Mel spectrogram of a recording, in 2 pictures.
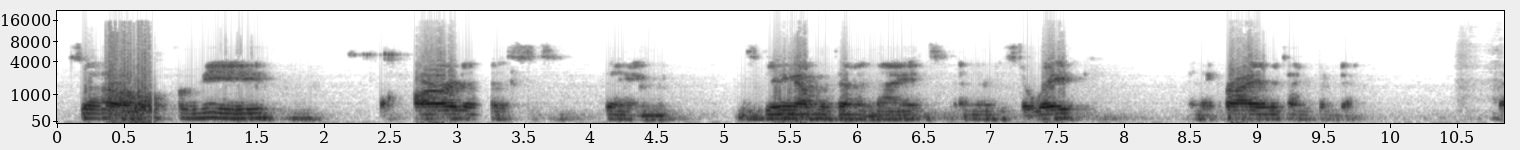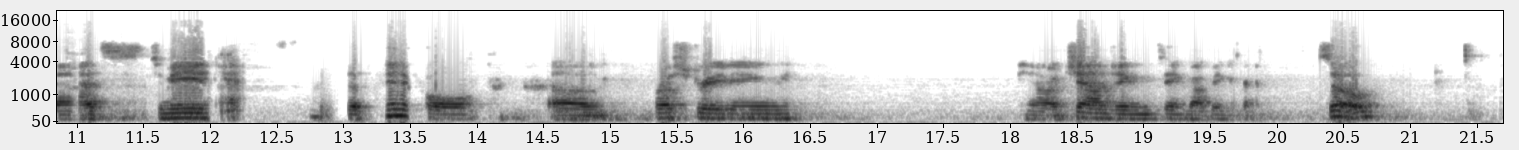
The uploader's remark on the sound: The audio quality isn’t perfect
